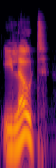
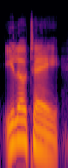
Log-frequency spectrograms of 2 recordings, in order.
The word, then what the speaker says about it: elote: I would have said elote because that's how it's spelled in English. That's how it would be pronounced in English. But this is a Spanish word, elote.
